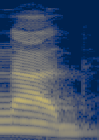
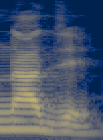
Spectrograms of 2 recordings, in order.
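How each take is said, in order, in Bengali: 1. শেষের j সাধারণভাবে প্রতিধ্বনি ছাড়াই থেমে যায়। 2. শেষের j একটি ছোট প্রতিধ্বনিত স্বরের সঙ্গে ঝাঁকি দিয়ে ওঠে। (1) "এখানে হয় নাজ" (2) "কিন্তু আমরা বলবো নাজে"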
